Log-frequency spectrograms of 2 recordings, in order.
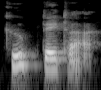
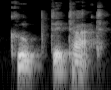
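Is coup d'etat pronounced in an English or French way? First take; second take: French; English. First: It is pronounced with a French accent. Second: It is pronounced with an English accent. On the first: "that's the French word" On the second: "if you want to pronounce it our way"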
